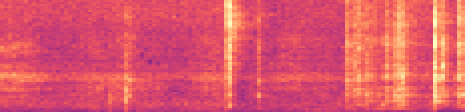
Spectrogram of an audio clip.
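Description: A few light metallic clicks and clinks as a Trangia spirit burner and a small stainless camp kettle are handled, with a quick cluster of clicks near the end.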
